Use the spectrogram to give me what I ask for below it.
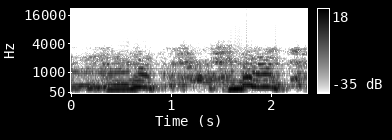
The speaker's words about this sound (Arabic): عايزكم تركزوا قوي قوي في البقرة دي، هم تفاجئوا بيها.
